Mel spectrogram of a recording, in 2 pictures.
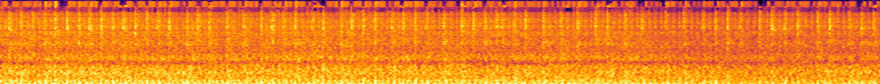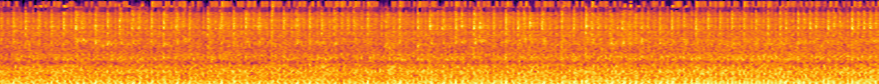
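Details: Snowblower small single-cylinder engine: chugs with a steady, even beat and holds speed cleanly; normal running.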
